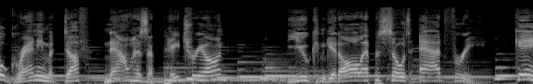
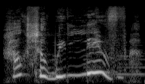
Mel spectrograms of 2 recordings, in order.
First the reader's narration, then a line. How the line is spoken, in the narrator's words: the woman cried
